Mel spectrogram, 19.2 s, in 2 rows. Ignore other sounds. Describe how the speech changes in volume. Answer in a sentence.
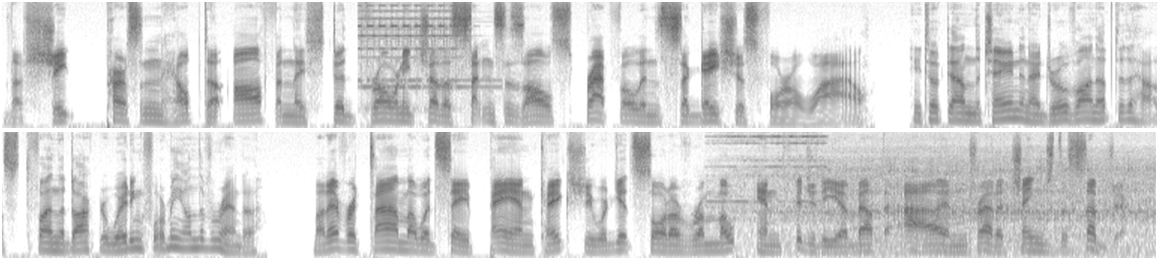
The volume of the speech stays about the same.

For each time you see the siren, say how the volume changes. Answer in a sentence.
You can't hear the siren here.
